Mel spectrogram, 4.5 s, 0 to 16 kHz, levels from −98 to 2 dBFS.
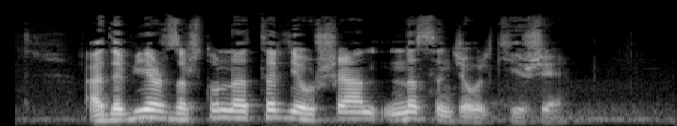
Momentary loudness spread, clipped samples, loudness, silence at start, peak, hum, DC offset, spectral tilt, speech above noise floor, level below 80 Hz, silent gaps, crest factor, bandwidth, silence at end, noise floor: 13 LU; under 0.1%; -24 LUFS; 0.6 s; -4 dBFS; none; under 0.1%; -5 dB/octave; 34 dB; -68 dBFS; none; 20 dB; 10.5 kHz; 0.8 s; -57 dBFS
